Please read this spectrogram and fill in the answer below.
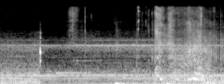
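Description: A power-tool kit box being opened and its contents handled: a small click about a second in, then a short scraping rush near the end, over a faint steady hum.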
